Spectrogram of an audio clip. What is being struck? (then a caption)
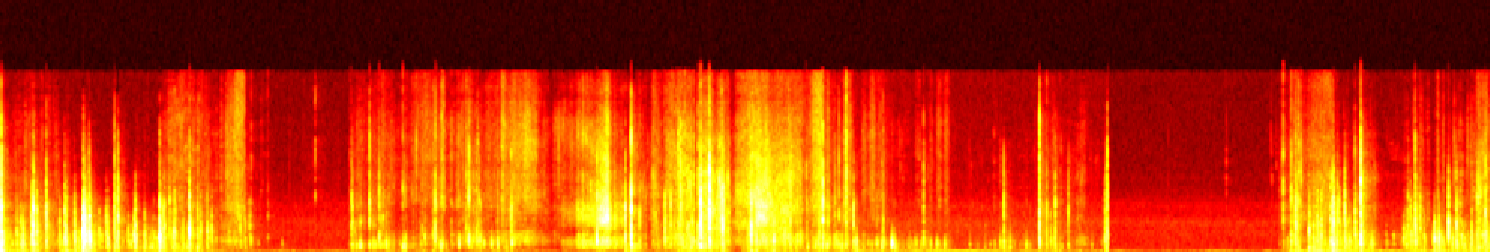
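Thin newsprint newspaper. Both hands lift and flip a large page of thin newsprint newspaper, making loud, bright crinkling and rustling in bursts, with a near-silent pause before a final burst of page handling. A faint low steady hum runs under the second half.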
